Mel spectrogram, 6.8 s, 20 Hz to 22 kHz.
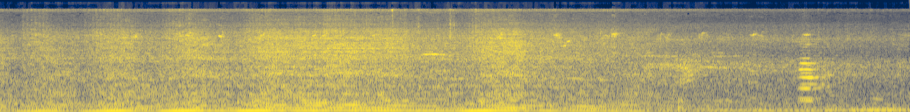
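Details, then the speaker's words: Honda Activa 6G BS6 after fixing the self-start fault: scooter fires up and settles into a steady, even idle with a couple of short horn toots; runs clean with no misses. "அவ்வளவுதான் friends வண்டி ready ஆயிடுச்சு இப்ப நம்ம start பண்ணி பார்க்கிறோம்"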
